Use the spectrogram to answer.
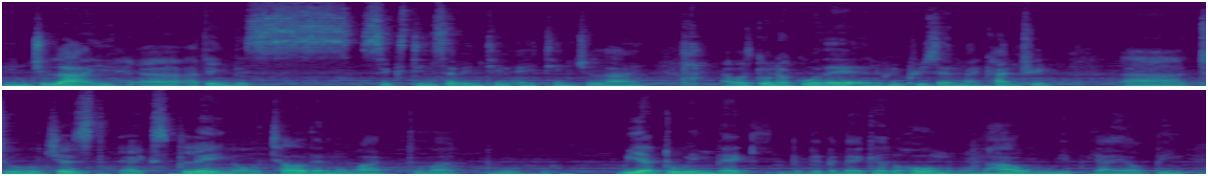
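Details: Adult man who has stuttered since his student days and now uses fluency techniques, so his stutter may be mild or well controlled here; stuttering.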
